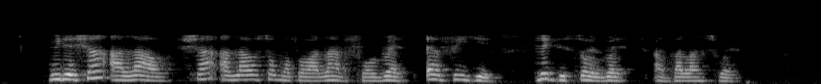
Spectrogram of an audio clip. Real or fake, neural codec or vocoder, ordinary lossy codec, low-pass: real; none; AAC, 16 kbps; 7.2 kHz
